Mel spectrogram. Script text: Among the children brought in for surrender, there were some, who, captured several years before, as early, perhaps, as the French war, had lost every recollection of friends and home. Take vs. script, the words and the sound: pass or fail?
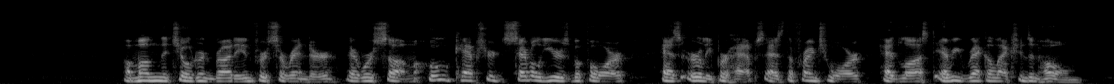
fail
